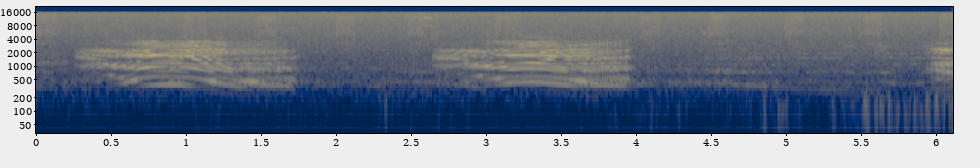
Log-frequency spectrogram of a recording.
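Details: Two long, powerful roars from a red deer during the 2018 rut in the Sandomierz Forest. Each is about one and a half seconds of rich, wavering tone, separated by a short pause, with a third roar just beginning.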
